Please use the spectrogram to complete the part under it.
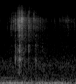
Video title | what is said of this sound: أحلى صينية بقلاوة بعجينة منزلية بكل سهولة بطبقات مقرمشة وذهبية 😋 | اسمعوا صوت القرمشة. شايفين قديش مقرمش.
